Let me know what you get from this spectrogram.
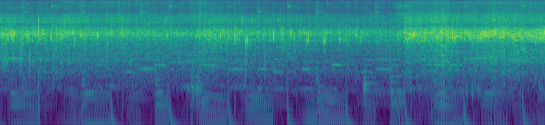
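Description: Potato wedges sizzling as they fry in hot oil with cumin seeds in a wok. The sizzle grows louder about four seconds in, as more wedges go into the oil.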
